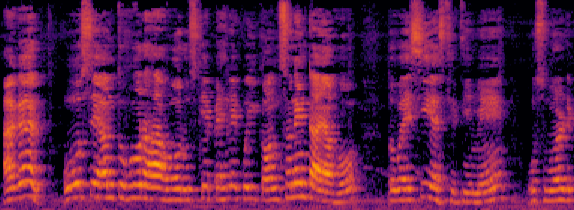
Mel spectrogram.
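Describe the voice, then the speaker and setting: Man, high voice, patient grammar teacher, echoey room heard from a distance. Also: takes it slowly, a little mellow. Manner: patient, repeats rules, addresses dear students. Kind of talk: classroom explanation to students.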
